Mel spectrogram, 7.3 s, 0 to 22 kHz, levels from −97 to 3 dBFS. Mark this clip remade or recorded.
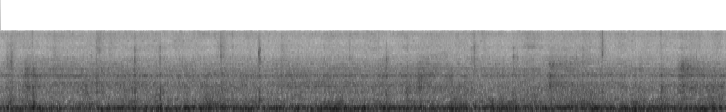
remade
